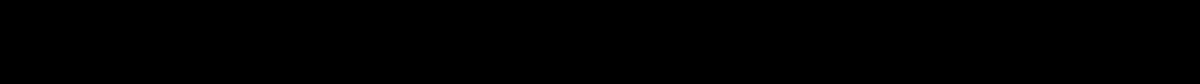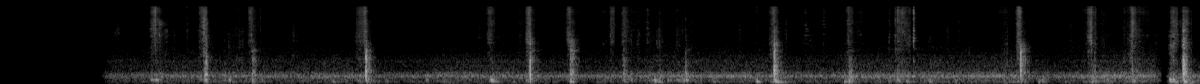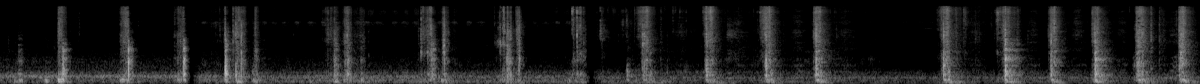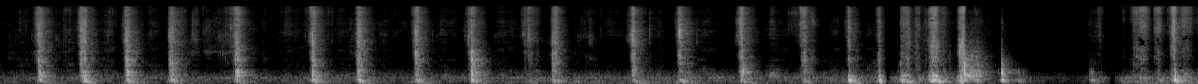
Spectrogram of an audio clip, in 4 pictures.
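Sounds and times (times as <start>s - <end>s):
faint steady hum: 13.1s - 45.2s
knife chopping on wooden board: 15.6s - 15.8s, 16.8s - 19.0s, 19.6s - 21.4s, 22.0s - 32.5s, 33.4s - 46.3s, 46.9s - 47.9s.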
